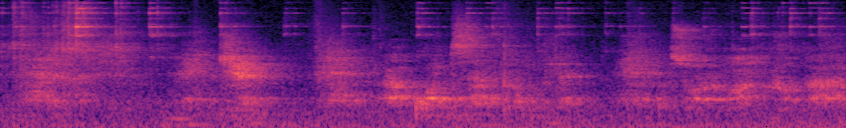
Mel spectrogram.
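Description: Conversational voices, spoken in short broken phrases.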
